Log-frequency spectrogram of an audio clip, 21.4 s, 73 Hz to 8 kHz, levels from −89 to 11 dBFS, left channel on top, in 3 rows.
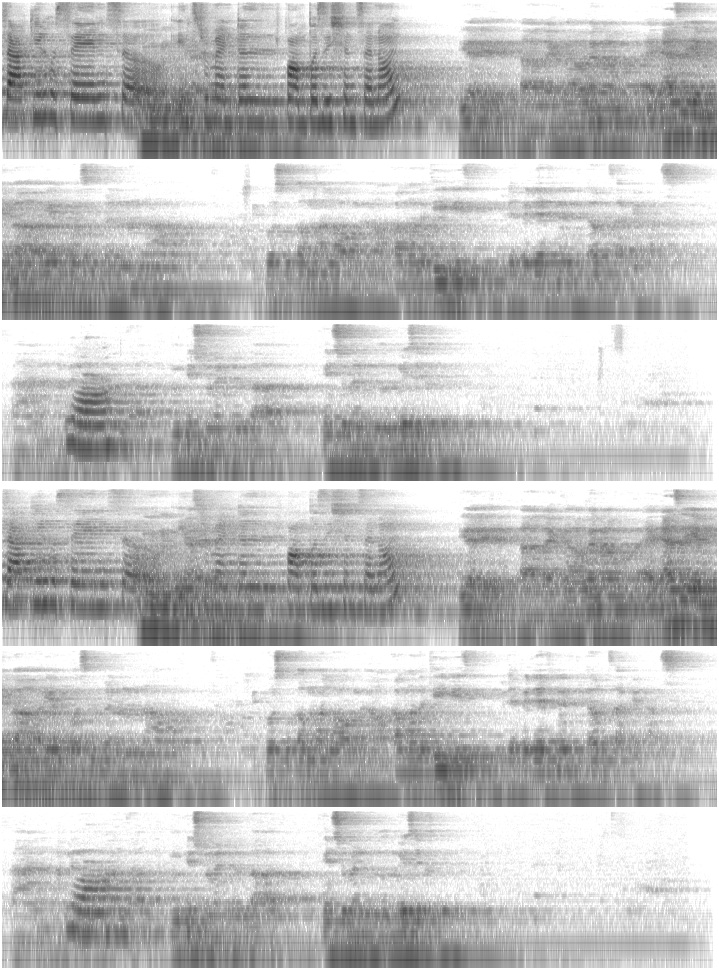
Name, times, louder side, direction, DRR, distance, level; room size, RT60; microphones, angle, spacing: voice 1, 0.0-4.0 14.9-15.5, left 5 dB, 65° left, 10 dB, 0.4 m, -24 dB
voice 2, 1.4-2.6 4.6-9.0 9.5-11.8 12.1-13.9 14.4-17.1 17.5-18.6, right 1 dB, 30° right, -3 dB, 1.4 m, -32 dB
13.5 x 5.2 x 4.6 m, 2.3 s
head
